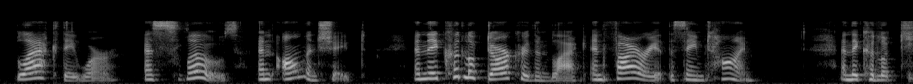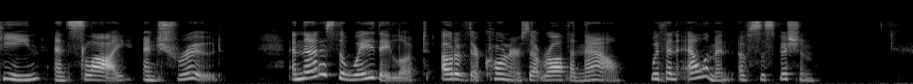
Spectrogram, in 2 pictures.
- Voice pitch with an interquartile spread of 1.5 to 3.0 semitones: No, average, 4.3 semitones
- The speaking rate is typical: Yes, average, 160 wpm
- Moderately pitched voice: No, high, 230 Hz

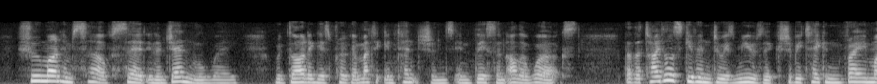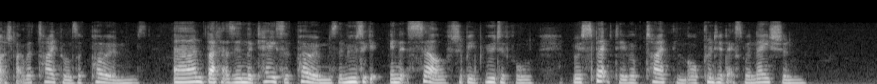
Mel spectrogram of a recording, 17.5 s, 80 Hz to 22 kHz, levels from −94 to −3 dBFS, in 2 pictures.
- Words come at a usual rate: Yes, average, 185 wpm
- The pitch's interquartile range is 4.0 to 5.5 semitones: No, average, 3.5 semitones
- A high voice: No, medium, 170 Hz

